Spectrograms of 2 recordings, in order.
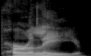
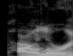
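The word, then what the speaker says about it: Parler: According to the founders who, who launched this campaign, sorry, this platform back in 2018, uh, the intention was, was for it to be pronounced parlay, right, as if it was the French pronunciation. But as it got, it became, it, it started to become popular here in the U.S. It, you know, uh, uh, people started calling it parlor, and now people are using that more as the actual name of the platform.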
